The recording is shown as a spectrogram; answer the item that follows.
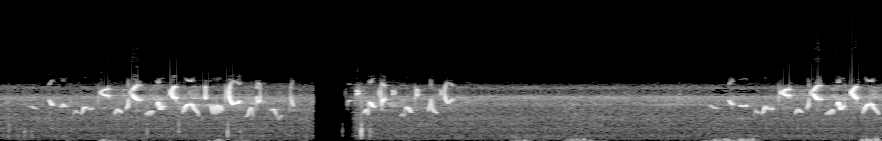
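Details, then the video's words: Cut-throat finch song used as a training recording for songbirds: bursts of thin, high, squeaky chirps run in quick rapid series, with a brief silent gap mid-way and soft background noise. "Kicau Tigrillo degollado"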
